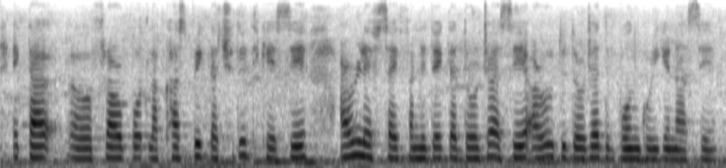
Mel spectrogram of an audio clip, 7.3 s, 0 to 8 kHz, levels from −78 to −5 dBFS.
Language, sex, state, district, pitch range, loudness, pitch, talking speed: Nagamese, female, Nagaland, Dimapur, 180-200 Hz, -19 LUFS, 190 Hz, 230 wpm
